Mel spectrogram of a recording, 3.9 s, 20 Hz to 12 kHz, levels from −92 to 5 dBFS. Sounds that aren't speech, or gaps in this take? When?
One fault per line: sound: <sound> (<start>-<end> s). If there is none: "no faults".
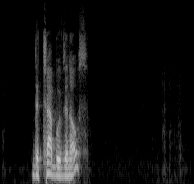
no faults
